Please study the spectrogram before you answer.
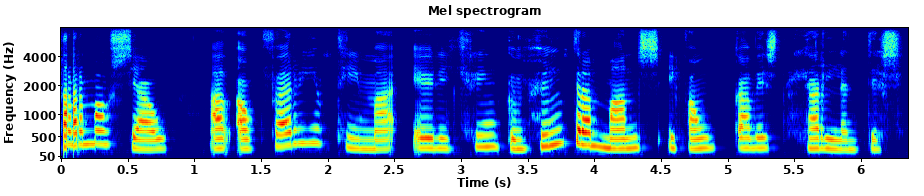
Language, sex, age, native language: Icelandic, female, 16, Icelandic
